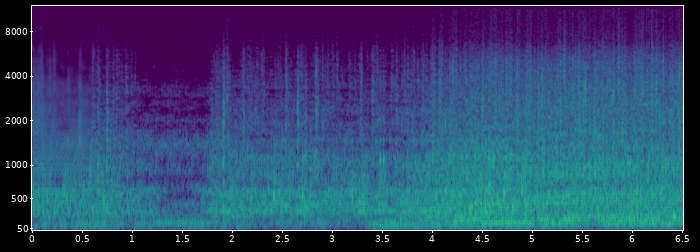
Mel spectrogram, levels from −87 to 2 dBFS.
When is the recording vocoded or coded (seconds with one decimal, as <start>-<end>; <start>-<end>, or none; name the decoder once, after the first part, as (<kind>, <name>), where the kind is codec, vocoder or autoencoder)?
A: 0.0-0.6 (vocoder, Vocos)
